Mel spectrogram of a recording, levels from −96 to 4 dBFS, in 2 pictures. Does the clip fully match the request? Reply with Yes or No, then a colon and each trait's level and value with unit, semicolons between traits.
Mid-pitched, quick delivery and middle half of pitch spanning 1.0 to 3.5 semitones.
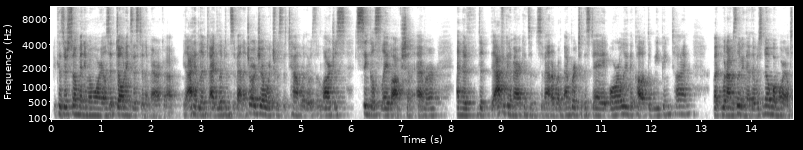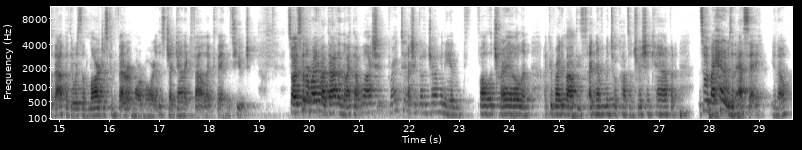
Yes: medium, 175 Hz; fast, 255 wpm; average, 3.0 semitones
